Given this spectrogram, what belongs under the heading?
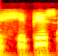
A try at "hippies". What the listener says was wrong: Let's take a look at the word hippies first. Give me a short I there at the beginning instead of hippies. It's hippies. So the second I is going to be an E sound. Okay, so it's hippies. Hippies.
